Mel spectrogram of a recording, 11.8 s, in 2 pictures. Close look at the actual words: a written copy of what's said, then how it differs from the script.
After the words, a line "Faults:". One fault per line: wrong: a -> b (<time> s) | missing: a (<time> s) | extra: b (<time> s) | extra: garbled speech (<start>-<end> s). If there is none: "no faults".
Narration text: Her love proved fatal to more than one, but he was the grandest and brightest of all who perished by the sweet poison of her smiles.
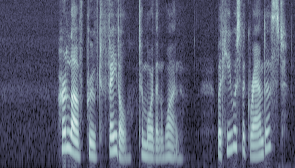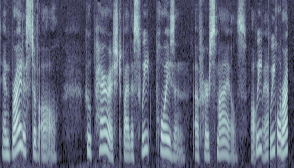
Her love proved fatal to more than one, but he was the grandest and brightest of all who perished by the sweet poison of her smiles. [garbled]
Faults:
extra: garbled speech (10.9-11.7 s)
